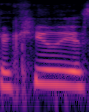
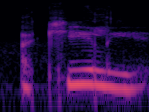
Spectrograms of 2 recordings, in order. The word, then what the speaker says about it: Akili: Like Achilles' heel? No, like intelligence in Swahili. Akili.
